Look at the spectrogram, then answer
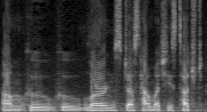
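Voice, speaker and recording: A man with a fairly low voice talks as a theater director being interviewed. He sounds earnest and enthusiastic, explaining his work in a conversational, promotional way. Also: little pitch movement, slow, darkish tone. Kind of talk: promotional interview about a stage production.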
